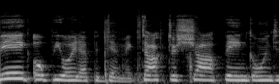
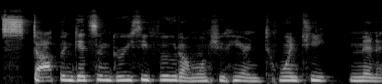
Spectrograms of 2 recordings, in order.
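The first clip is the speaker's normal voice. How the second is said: put-on grave, stern, fatherly, dead-serious tone. Retelling what his father told him on the phone, in his most serious voice. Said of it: "with the most serious voice ever".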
